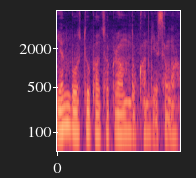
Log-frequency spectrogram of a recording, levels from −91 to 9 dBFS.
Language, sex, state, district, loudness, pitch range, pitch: Garo, male, Meghalaya, South Garo Hills, -17 LUFS, 95-105 Hz, 95 Hz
